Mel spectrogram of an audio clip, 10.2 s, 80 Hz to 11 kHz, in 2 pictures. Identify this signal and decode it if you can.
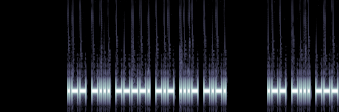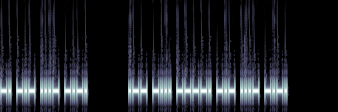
Morse code, heard as a keyed tone, about 40 wpm, 700 Hz. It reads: WB9KVC WB9KVC WB9KVC
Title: USA Call Signs - 6 Characters - Repeated 3x - 40wpm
